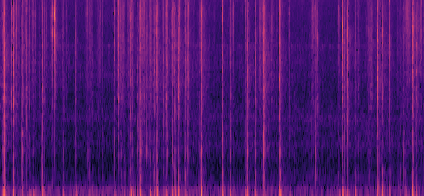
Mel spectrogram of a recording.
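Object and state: Plastic water bottle.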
